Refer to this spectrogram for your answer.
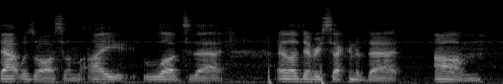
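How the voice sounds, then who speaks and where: Here a man talks at a moderate pace and medium pitch. His intonation is fairly even. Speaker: boyfriend of the channel owner. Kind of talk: casual chat. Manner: soft-spoken.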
